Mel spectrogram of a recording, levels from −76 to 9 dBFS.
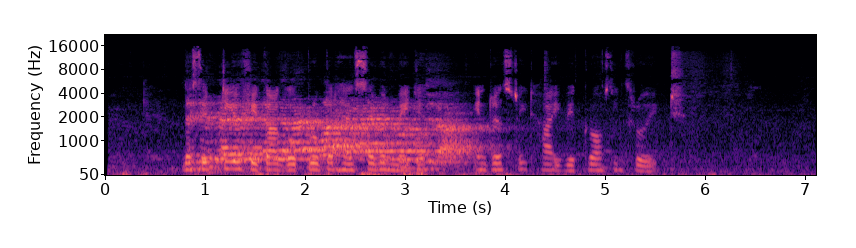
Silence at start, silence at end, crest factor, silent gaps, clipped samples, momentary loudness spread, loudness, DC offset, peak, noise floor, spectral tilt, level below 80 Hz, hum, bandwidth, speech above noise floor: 0.05 s; 0.85 s; 16 dB; none; under 0.1%; 14 LU; -16 LUFS; under 0.1%; -2 dBFS; -45 dBFS; -4 dB/octave; -34 dBFS; none; 16 kHz; 28 dB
